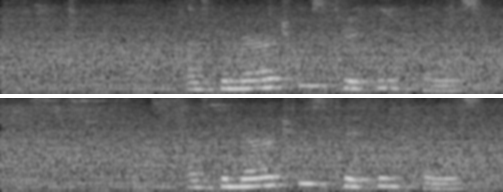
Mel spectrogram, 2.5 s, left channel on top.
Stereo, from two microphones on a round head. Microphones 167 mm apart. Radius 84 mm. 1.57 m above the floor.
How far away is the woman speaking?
About 0.9 m.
